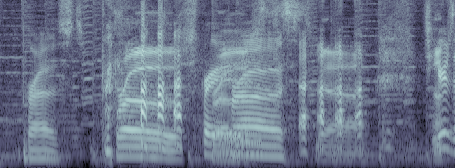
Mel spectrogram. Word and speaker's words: Prost: And you know what rhymes with toast? Prost.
